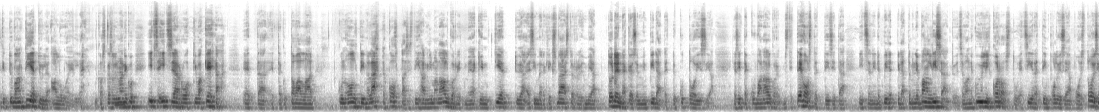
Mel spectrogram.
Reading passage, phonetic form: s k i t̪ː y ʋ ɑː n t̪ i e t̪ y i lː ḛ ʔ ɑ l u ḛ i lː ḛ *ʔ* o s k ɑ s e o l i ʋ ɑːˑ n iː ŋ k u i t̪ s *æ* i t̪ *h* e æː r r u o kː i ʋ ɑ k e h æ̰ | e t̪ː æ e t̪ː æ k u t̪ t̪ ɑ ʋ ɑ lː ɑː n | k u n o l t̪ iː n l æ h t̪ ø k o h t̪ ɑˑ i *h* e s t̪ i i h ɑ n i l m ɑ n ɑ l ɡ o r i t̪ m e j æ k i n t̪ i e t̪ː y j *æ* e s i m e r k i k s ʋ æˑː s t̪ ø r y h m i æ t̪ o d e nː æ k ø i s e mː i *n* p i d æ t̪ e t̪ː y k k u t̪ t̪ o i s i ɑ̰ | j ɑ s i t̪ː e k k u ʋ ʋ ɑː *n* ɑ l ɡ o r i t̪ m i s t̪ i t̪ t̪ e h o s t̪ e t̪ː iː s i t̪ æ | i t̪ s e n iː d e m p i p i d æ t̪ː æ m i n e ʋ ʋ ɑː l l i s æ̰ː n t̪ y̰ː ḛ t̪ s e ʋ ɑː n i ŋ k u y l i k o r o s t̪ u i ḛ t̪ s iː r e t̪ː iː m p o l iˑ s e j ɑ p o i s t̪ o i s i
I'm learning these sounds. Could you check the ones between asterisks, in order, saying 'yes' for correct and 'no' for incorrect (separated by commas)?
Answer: no, no, no, no, yes, no, yes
